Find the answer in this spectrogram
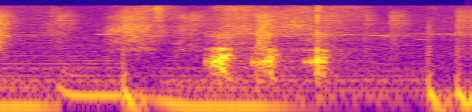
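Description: Background music with a steady bass line, and a few short voice-like sounds about a second in.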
